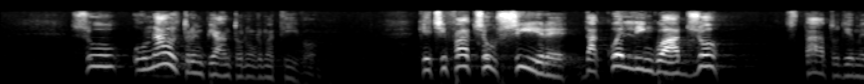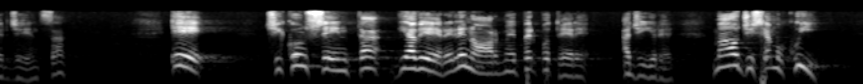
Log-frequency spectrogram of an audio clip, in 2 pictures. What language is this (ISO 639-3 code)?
ita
